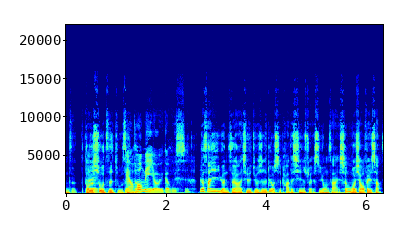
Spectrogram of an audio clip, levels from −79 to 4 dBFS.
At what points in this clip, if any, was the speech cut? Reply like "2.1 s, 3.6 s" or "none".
2.6 s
